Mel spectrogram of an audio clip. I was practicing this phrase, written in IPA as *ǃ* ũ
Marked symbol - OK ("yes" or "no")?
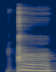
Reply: yes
